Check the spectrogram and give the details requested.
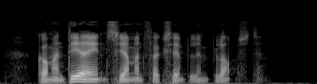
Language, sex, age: Danish, male, 25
